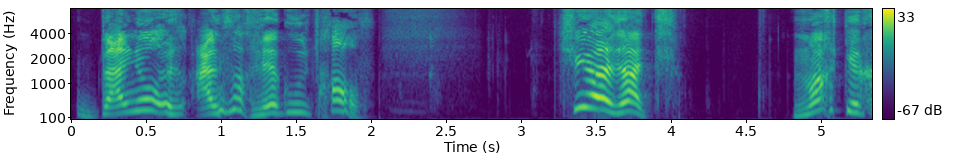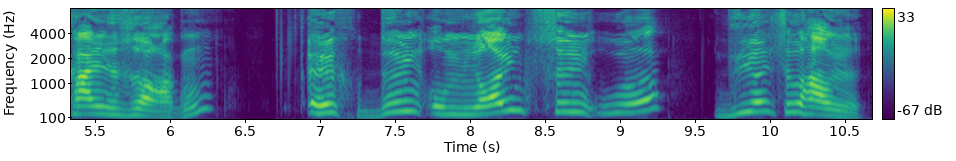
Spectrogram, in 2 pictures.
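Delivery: talking round a mouthful of marshmallows; mouth full. Real, not acted. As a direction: cheeks stuffed, words mushy. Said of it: "ich lese dir mit vollem Mund".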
